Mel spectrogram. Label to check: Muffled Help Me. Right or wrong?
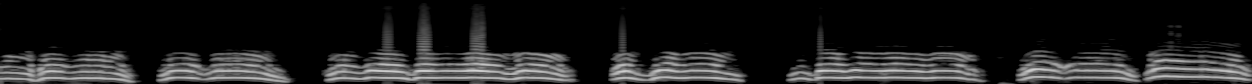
Right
